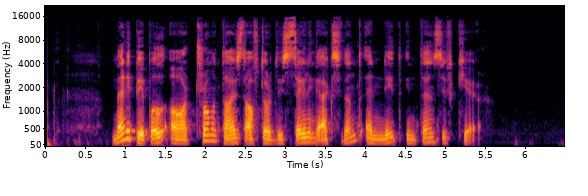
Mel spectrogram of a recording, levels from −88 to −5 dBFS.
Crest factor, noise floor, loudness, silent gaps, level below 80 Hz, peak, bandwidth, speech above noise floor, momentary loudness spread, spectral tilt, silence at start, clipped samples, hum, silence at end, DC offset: 20 dB; -69 dBFS; -20 LUFS; none; -54 dBFS; -2 dBFS; 16 kHz; 49 dB; 11 LU; -4 dB/octave; 0.05 s; under 0.1%; none; 1.05 s; under 0.1%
